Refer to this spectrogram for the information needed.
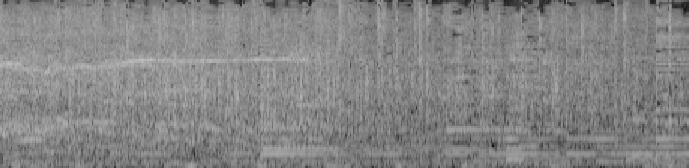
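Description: Loud, sustained concert audience applause for keyboard player Gunnar Frick from Gothenburg, Sweden, a dense crackle of clapping hands with a steady roar underneath and no break in the noise.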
